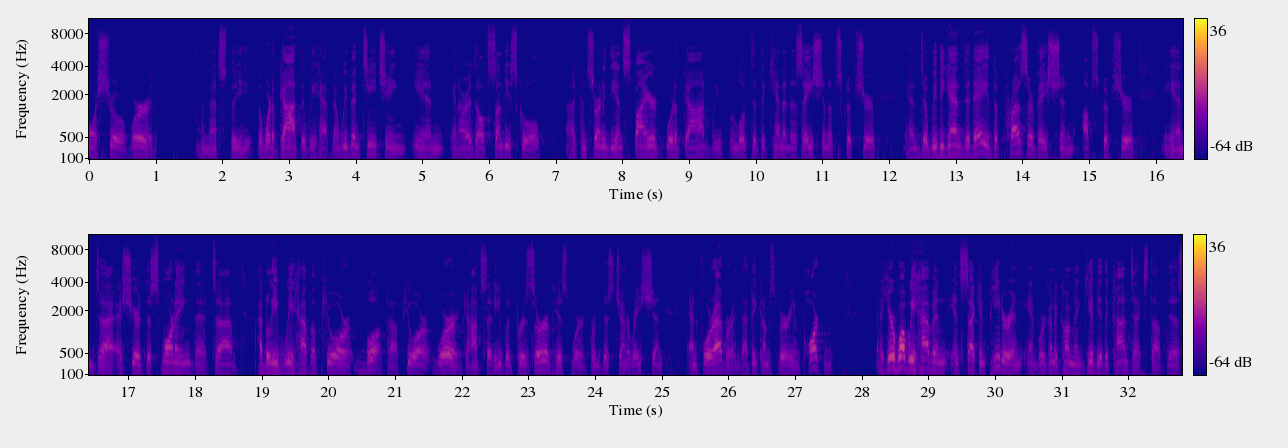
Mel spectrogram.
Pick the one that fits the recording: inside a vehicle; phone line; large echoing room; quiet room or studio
large echoing room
